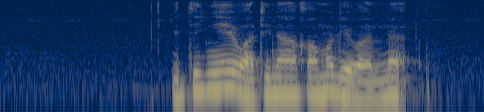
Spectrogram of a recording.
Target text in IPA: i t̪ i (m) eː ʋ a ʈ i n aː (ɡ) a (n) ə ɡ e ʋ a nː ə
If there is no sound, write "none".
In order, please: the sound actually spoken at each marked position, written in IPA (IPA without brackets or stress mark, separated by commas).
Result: ŋ, k, m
